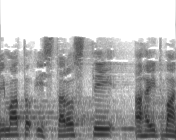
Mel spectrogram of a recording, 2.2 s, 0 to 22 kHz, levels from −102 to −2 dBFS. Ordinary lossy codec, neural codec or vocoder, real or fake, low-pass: MP3, 32 kbps; none; real; 7.2 kHz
